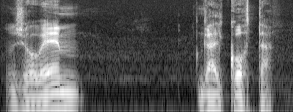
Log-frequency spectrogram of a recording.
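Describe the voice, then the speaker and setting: A man with an Argentine accent talks in a very deep, low voice with vocal fry and an animated tone, recorded very cleanly against a silent background. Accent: Argentine Spanish (rioplatense voseo). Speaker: radio host. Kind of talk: radio music show presenting.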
